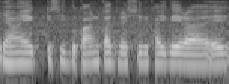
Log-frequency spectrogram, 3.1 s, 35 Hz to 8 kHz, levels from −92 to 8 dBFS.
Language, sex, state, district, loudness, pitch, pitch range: Hindi, male, Uttar Pradesh, Ghazipur, -20 LUFS, 135 Hz, 130-140 Hz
